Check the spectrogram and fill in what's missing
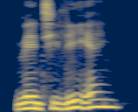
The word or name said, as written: ventilering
